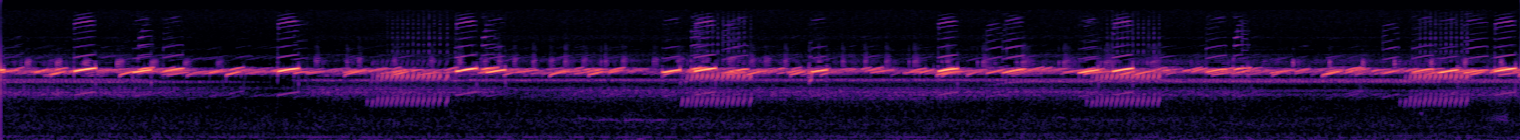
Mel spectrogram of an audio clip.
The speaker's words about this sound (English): Now would be a fantastic time to pause the recording to listen to the delightful melodies of the green frog, spring peeper, gray tree frog, and wood frogs all sing in perfect harmony.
